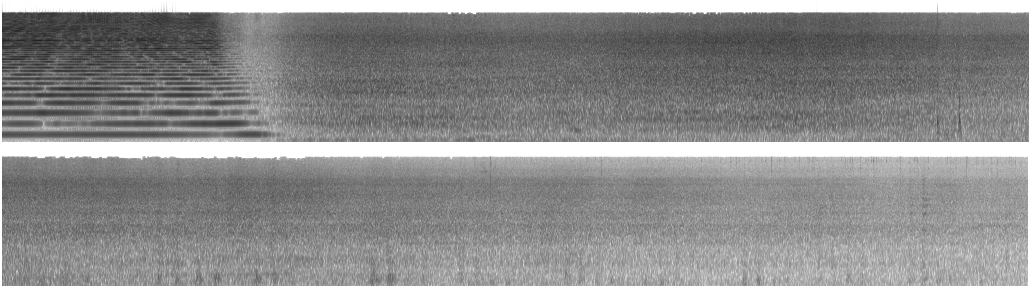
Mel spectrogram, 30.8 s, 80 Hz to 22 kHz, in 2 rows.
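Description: KiHa 40-series diesel railcar sounding a long blast on its horn, which cuts off about four seconds in. Its diesel engine then throttles up as the two-car train pulls away, and its wheels click over the rail joints, fading as it moves off into the distance.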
